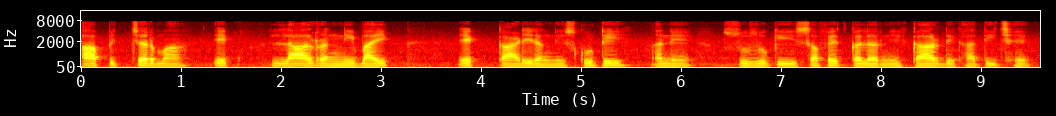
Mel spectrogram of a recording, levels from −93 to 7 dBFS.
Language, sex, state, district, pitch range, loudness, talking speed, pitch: Gujarati, male, Gujarat, Valsad, 120-130 Hz, -19 LUFS, 120 wpm, 125 Hz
